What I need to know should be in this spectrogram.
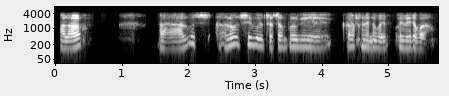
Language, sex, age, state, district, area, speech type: Manipuri, male, 30-45, Manipur, Churachandpur, rural, conversation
